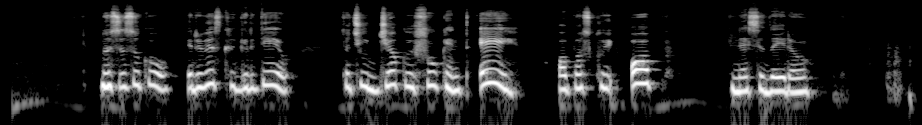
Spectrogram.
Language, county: Lithuanian, Kaunas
